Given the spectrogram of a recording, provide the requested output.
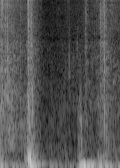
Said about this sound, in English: Oh, shoot. I just stepped on all the Christmas wrapping paper.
